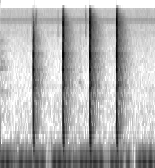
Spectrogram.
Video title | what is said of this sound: Foraging For Wild Garlic Bread & Soup 🍵🍞 (Easy To Follow Step By Step Recipe) | it sounds Hollow and that means it's ready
